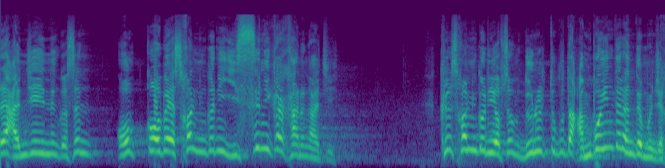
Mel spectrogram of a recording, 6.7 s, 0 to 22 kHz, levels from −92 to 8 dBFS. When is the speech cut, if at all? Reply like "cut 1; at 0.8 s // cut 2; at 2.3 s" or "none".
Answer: none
